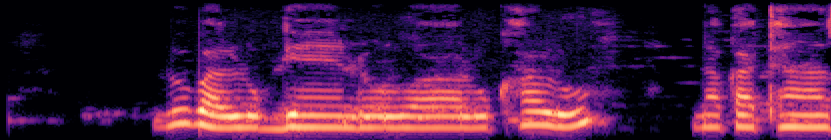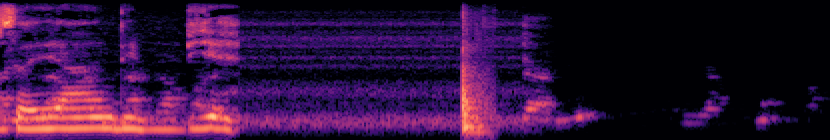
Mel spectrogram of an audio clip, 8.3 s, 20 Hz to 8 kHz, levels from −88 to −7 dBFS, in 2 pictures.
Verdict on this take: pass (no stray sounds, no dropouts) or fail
fail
